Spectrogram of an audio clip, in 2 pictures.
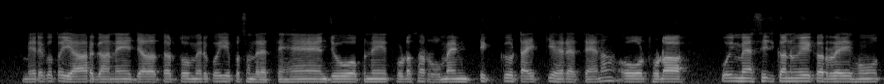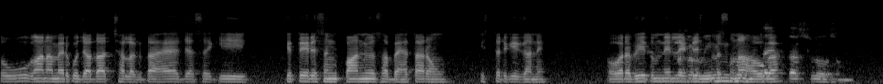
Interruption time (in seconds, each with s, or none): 15.3 s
